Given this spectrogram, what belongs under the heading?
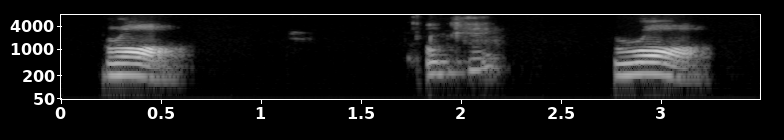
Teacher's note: Raw comes out from the edge of the tongue and the part of roots of the teeth towards the palate.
